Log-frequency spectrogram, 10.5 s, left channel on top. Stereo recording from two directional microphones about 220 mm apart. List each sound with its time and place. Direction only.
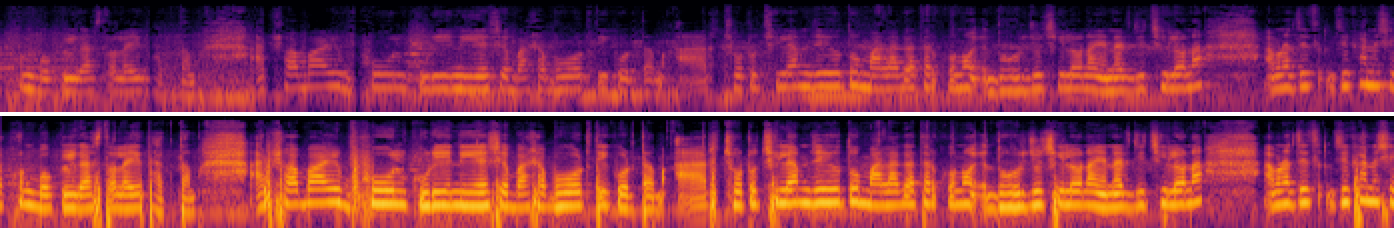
0.4 s speech: 45° right (ahead or behind)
